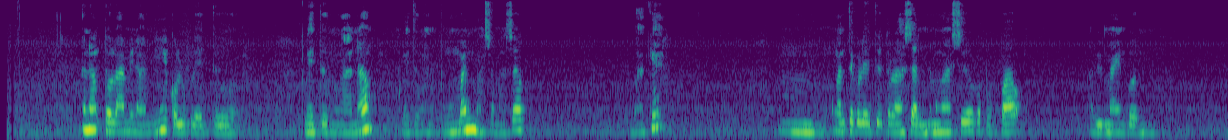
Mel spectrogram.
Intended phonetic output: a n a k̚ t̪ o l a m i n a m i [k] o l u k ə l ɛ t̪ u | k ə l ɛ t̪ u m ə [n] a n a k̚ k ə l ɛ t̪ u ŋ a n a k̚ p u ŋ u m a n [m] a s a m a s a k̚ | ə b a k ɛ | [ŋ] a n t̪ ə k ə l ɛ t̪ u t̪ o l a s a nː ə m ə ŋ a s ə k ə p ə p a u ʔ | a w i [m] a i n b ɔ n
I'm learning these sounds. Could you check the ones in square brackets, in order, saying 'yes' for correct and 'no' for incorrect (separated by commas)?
yes, no, yes, yes, yes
